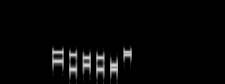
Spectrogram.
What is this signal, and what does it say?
Multi-frequency trunk signalling (R1, as on North American trunks), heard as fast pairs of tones, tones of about 70 ms. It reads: KP 7541 ST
